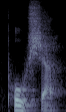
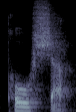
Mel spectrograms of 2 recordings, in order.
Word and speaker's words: Porsche: my whole entire life I have been calling this brand Porsche but uh on checking Google and doing some research I found out that we should pronounce it Porsche Porsche Porsche do you have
